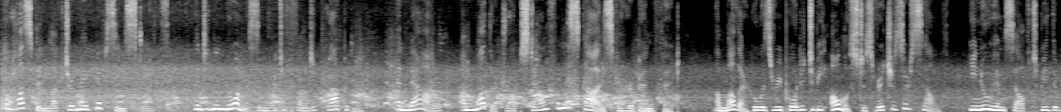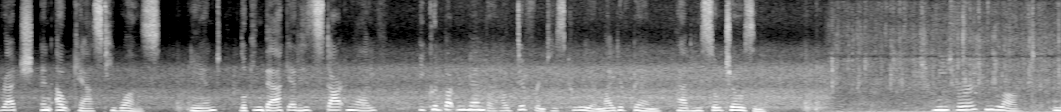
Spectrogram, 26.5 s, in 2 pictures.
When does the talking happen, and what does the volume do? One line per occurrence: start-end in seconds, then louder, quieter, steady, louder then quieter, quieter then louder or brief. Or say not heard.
0.0-22.9 steady
24.9-26.5 brief.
